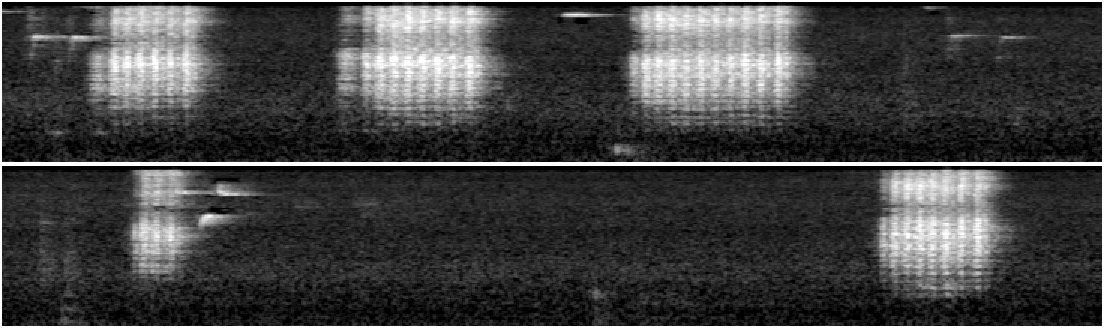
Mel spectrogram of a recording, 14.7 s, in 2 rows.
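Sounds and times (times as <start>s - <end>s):
harsh raspy pulsed bird calls: 0.0s - 1.6s, 2.2s - 5.5s, 8.2s - 9.0s, 13.2s - 14.2s.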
